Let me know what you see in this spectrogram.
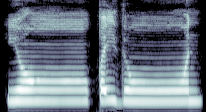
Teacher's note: ینقذون، قاف کی ادائیگی زبان کے جڑ اور تالو کے نرم حصے سے ہے۔ قاف حروف التفخیم میں سے ہے تو ہم یہ حرف کو موٹی آواز میں پڑھیں گے، اور کیونکہ اس کے نیچے زیر ہے تو ہمیں قاف کو زیر سے پڑھنا ہے۔ · کلمت ینقذون میں نون ساکن ہے، پھر حرف القاف ہے، قاف حروف الاخفاء میں سے ہے تو ہم یہ حکم کو غنہ کے ساتھ ادا کریں گے۔ ینقذون، قاف کی ادائیگی زبان کے جڑ اور تالو کے نرم حصے سے ہے۔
